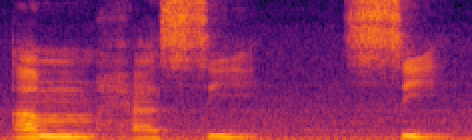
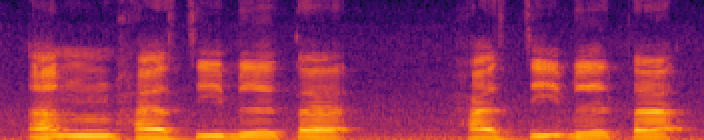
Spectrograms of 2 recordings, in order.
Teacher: Tapi kalau huruf sin harus diiringi dengan sofir ya. Ini sofir, suara desis yang terdengar itu tajam.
